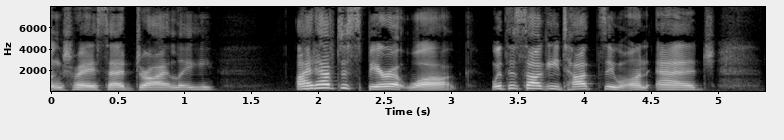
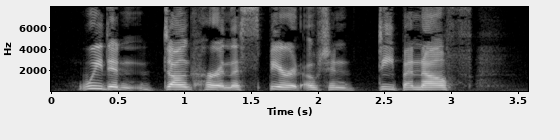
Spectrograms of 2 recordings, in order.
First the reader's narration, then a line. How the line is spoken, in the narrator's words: Long Shui snarled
